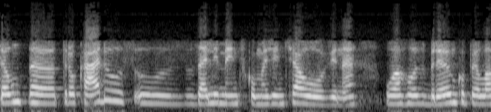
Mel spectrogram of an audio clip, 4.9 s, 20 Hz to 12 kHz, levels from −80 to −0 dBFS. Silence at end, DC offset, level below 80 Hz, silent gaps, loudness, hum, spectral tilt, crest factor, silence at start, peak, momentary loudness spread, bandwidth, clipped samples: 0 s; under 0.1%; -56 dBFS; none; -19 LUFS; none; -4.5 dB/octave; 16 dB; 0 s; -4 dBFS; 8 LU; 10.5 kHz; under 0.1%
